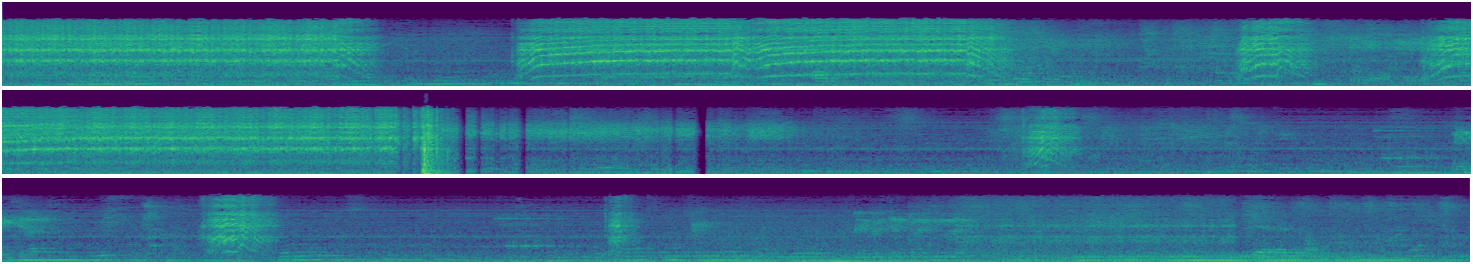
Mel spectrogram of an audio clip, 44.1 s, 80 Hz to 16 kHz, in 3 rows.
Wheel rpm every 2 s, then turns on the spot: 160, 90, 60, 140, 90, 0, 20, 130, 160, 90, 0, 0, 10, 0, 0, 10, 0, 0, 0, 10, 10, 0.
38-42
